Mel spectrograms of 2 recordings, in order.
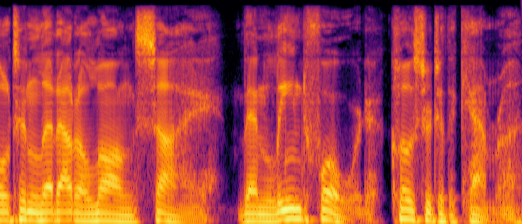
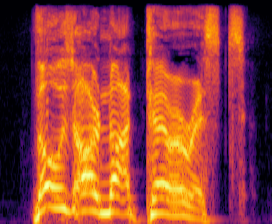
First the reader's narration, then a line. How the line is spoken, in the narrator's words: His face reddened as he yelled, as if he were on the verge of experiencing a cardiac event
